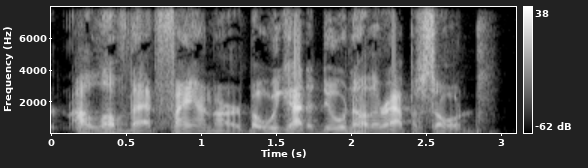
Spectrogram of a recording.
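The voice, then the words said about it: Imitates another person's voice. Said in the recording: “pretty good impression of him. I think he'd be proud”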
